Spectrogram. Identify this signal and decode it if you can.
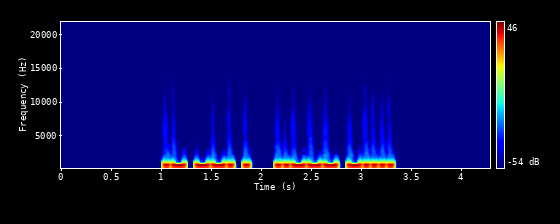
Morse code, heard as a keyed tone, about 32 wpm, 700 Hz. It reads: AGE 26
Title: Practice QSO - Exchange 3 - More Info - 30wpm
